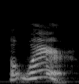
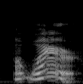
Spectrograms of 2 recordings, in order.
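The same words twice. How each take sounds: The two takes are said the same way.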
